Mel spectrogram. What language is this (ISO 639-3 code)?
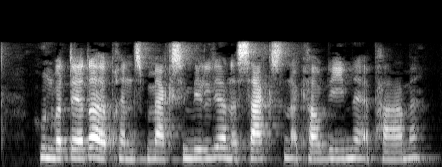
dan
